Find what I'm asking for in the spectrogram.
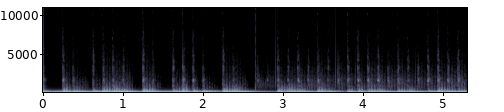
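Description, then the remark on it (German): A looping synth sequence at 120 BPM of short, rhythmic plucked notes over a steady low droning bass, each note trailing off into repeating echoes from an Echo Boy delay plugin, loud with no talking. “Mit dem Echo Boy.”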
